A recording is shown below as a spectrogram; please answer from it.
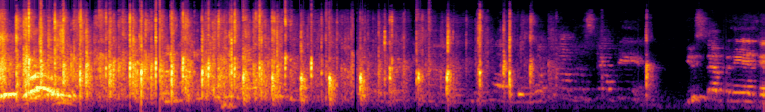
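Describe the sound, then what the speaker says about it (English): Audience clapping at a Hall County, Georgia GOP gathering, a dense burst of many hands that thins out into scattered claps and fades over several seconds. "they all need a hand clap"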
